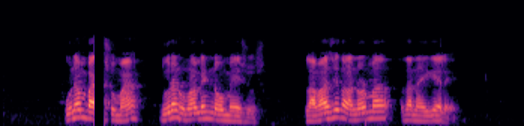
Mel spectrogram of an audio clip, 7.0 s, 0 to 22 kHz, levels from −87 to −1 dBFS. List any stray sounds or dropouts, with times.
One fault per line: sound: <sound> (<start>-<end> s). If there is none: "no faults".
sound: dropout (1.3-1.4 s)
